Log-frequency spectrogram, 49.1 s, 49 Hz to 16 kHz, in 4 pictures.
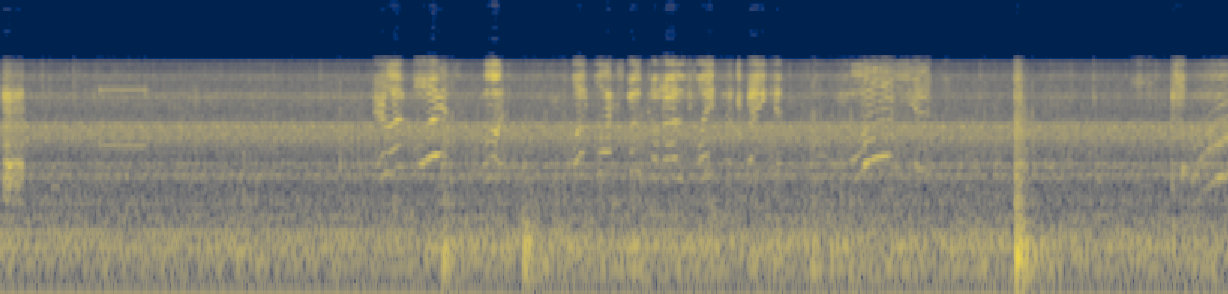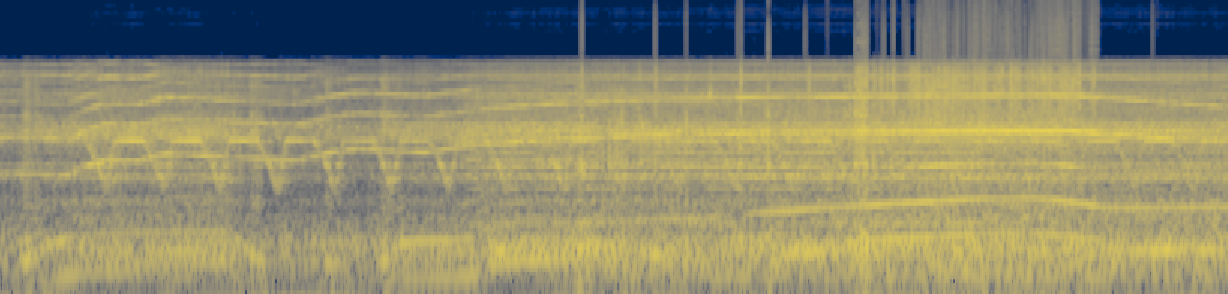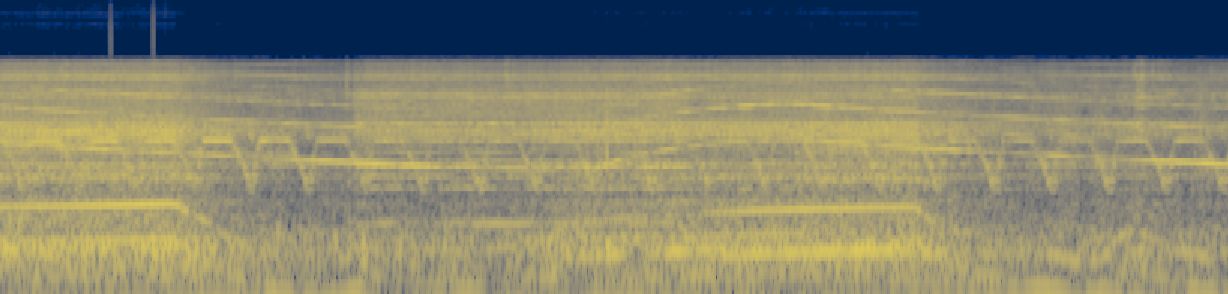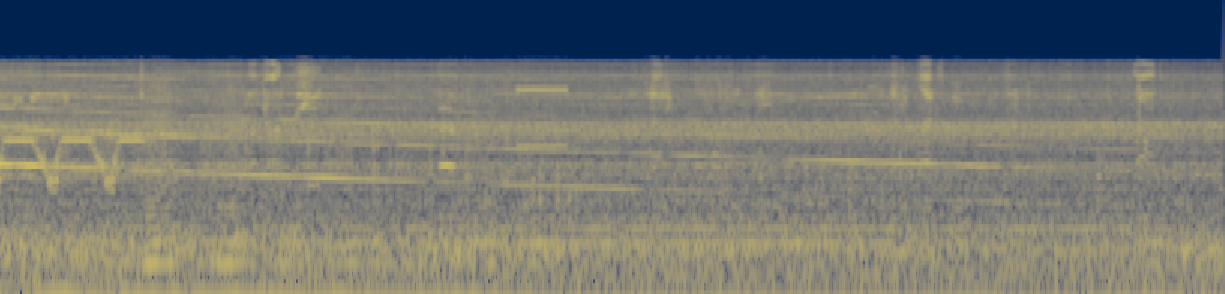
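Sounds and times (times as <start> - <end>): truck engine rumbling: 0.0 - 49.0
fire engine siren winding up: 11.8 - 48.5.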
